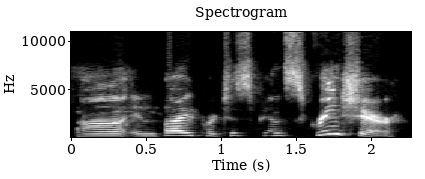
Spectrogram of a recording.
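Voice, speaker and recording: A woman's voice: a little high, big pitch swings, normal speed, breathy edge. Casual woman chatting on a video call. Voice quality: smoker's cough. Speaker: participant in an online get-together. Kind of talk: casual group video chat. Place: indoors on a computer video call.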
